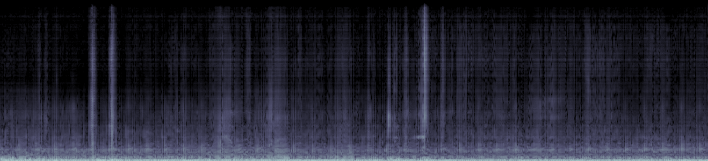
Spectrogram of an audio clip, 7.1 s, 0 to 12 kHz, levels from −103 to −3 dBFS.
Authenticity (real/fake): fake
